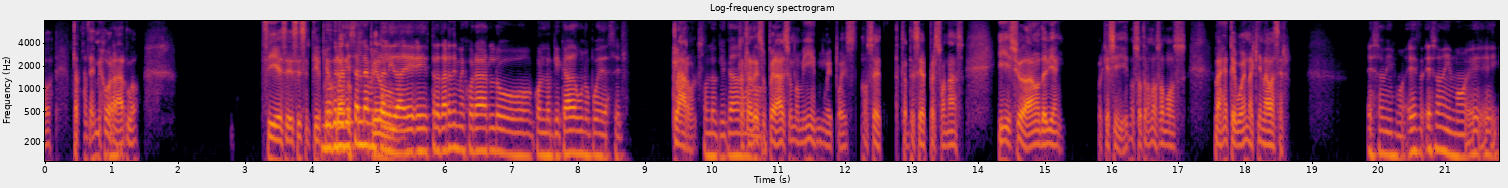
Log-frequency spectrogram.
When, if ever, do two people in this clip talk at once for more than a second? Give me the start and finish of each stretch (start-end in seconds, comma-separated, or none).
4.2-5.5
